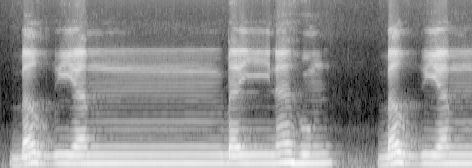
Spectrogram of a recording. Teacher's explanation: nun sukun ataupun tanwin bilamana bertemu dengan huruf ba maka cara membacanya adalah dirubah menjadi Mim dan harus disertai dengan gunah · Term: iqlab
